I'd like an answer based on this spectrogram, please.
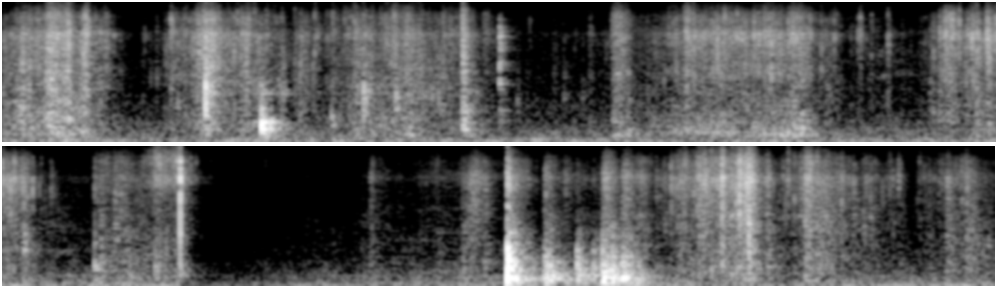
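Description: Plastic packaging bags crinkling and rustling as bagged cables, a power brick and a monitor are handled and lifted out of a cardboard box, with scattered knocks. A sharp click comes about six seconds in, then a brief lull and a loud knock.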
